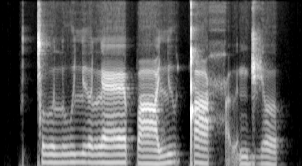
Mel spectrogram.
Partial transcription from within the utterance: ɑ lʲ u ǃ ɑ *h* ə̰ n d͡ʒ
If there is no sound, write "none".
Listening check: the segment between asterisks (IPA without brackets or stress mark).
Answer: ħ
